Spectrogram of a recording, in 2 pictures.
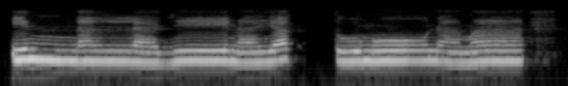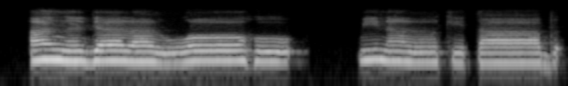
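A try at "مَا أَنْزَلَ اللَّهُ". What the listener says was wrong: Nah, jangan angja huruf zai nggak boleh jadi jim. angza mirip z. Nah, ma anzalallahu minal kitab.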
